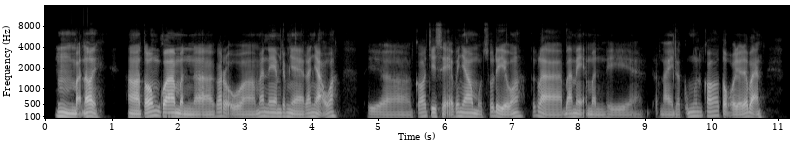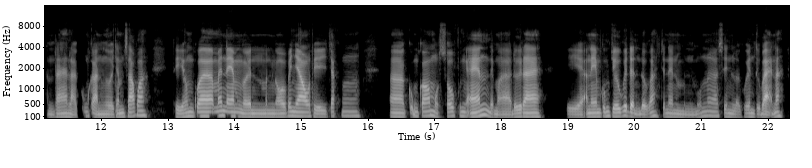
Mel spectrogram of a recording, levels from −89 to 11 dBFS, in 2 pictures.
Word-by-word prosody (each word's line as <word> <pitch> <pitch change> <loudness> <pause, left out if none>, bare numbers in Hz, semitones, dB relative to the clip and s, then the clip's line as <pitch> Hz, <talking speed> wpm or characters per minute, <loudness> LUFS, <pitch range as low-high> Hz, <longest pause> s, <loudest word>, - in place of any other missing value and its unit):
Ừm, 115 -6 +3
bạn - - +2
ơi, 125 -5 +7 0.4
ờ, 100 -3 +5
tối 130 - +6
hôm 145 -1 -2
qua 120 -2 +8
mình, 95 -5 +1
à, 85 0 -1
có 130 - 0
rủ, 90 - -1
ờ, 90 0 -2
mấy 115 - -2
anh 125 - -3
em 120 -1 +1
trong 115 0 -4
nhà 95 -4 0
ra 110 - -2
nhậu 120 +1 +1
á, 130 - 0 0.5
thì, 95 -2 -7
ờ, 85 -1 -7
có 120 +2 -2
chia 125 -1 -1
sẻ 120 - -2
với 125 - -3
nhau 115 -2 +2
một 100 -4 -3
số 105 +8 -8
điều 95 -7 +2
á. 120 +1 -1 0.2
Tức 140 - -12
là 85 -9 +1
ba 100 +4 -1
mẹ 100 -3 -1
mình 85 -1 -6
thì, 85 -1 -8
à, 85 - -14
đợt - - -21
này 85 -1 -5
là 85 - -7
cũng 130 +8 -6
có 135 +2 -1
tuổi 90 - -1
rồi 90 - +1
đó - - +3
bạn, - - +2 0.5
thành 90 - -8
ra 105 +3 0
là 100 -6 -2
cũng 130 +10 -13
cần 95 -7 0
người 95 -1 -2
chăm 105 +3 -2
sóc 125 +3 +2
á. 150 0 +1 0.4
Thì 105 -1 -1
hôm 125 +3 -1
qua 130 0 +6
mấy 135 +2 -1
anh 145 - +1
em 130 -2 +2
mình- 105 0 0
mình 105 0 -3
ngồi 105 +1 0
với 135 - -1
nhau 125 -1 +5
thì 100 -4 -3
chắc, 135 - -4 0.8
ờ, 115 -1 +1
cũng - - -4
có 135 +1 +2
một 145 -2 -2
số 130 +1 -3
phương 130 -1 -5
án 135 +8 +4
để 125 - -3
mà 90 -1 -2
đưa 105 +4 0
ra, 115 0 +5 0.4
thì 90 -1 -4
anh 90 +5 -1
em 115 +1 +2
cũng 130 +3 -3
chưa 120 -2 +2
có - - +2
quyết 150 +2 0
định 95 -3 +2
được 90 -1 -1
á, 125 - -1
cho - - -11
nên 105 -3 -4
mình 85 -1 -7
muốn, 105 +11 -7
a, 135 -1 -4
xin 115 -6 -6
lời 90 -2 -7
khuyên 110 +3 -5
từ 95 -2 -7
bạn 95 - +4
á. 130 - 0
110 Hz, 270 wpm, -25 LUFS, 90-125 Hz, 0.8 s, qua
